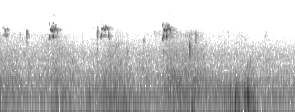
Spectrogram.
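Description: A small bird chirping: short, high chirps repeated about once a second. A soft low thump comes near the end.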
